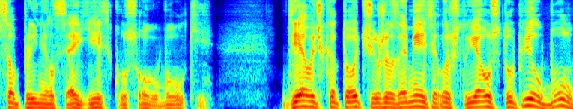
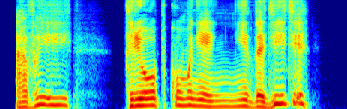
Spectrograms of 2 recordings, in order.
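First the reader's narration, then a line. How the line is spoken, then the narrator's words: Timid question. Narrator (Russian): Мопса робко спросил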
